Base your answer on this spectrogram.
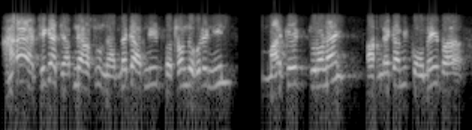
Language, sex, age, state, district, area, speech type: Bengali, male, 60+, West Bengal, Paschim Medinipur, rural, conversation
